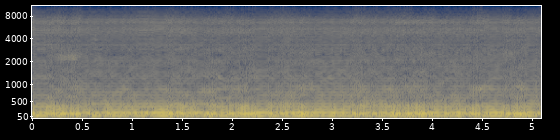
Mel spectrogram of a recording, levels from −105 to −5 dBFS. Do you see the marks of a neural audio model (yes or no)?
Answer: yes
